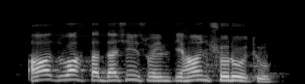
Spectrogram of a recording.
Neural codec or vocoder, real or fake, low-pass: none; real; 7.2 kHz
